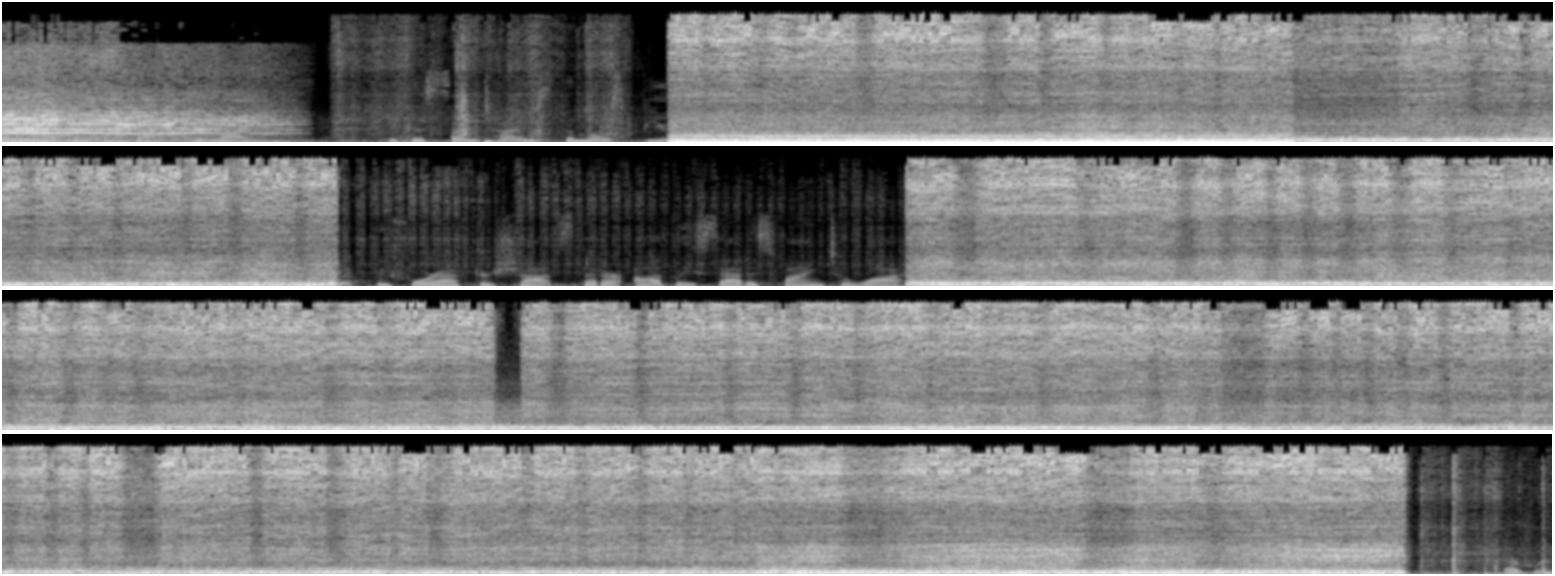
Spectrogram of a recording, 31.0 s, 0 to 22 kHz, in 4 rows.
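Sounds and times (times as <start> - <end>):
sanding-like rubbing noise: 0.0 - 30.4
low pulse: 3.4 - 6.9.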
